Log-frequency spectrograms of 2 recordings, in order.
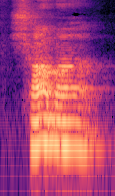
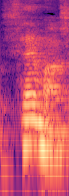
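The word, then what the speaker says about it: שמע: 샤마 이스라엘 그렇죠. 일반적으로 쉐마 하는데 정확한 발음으로 샤마.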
